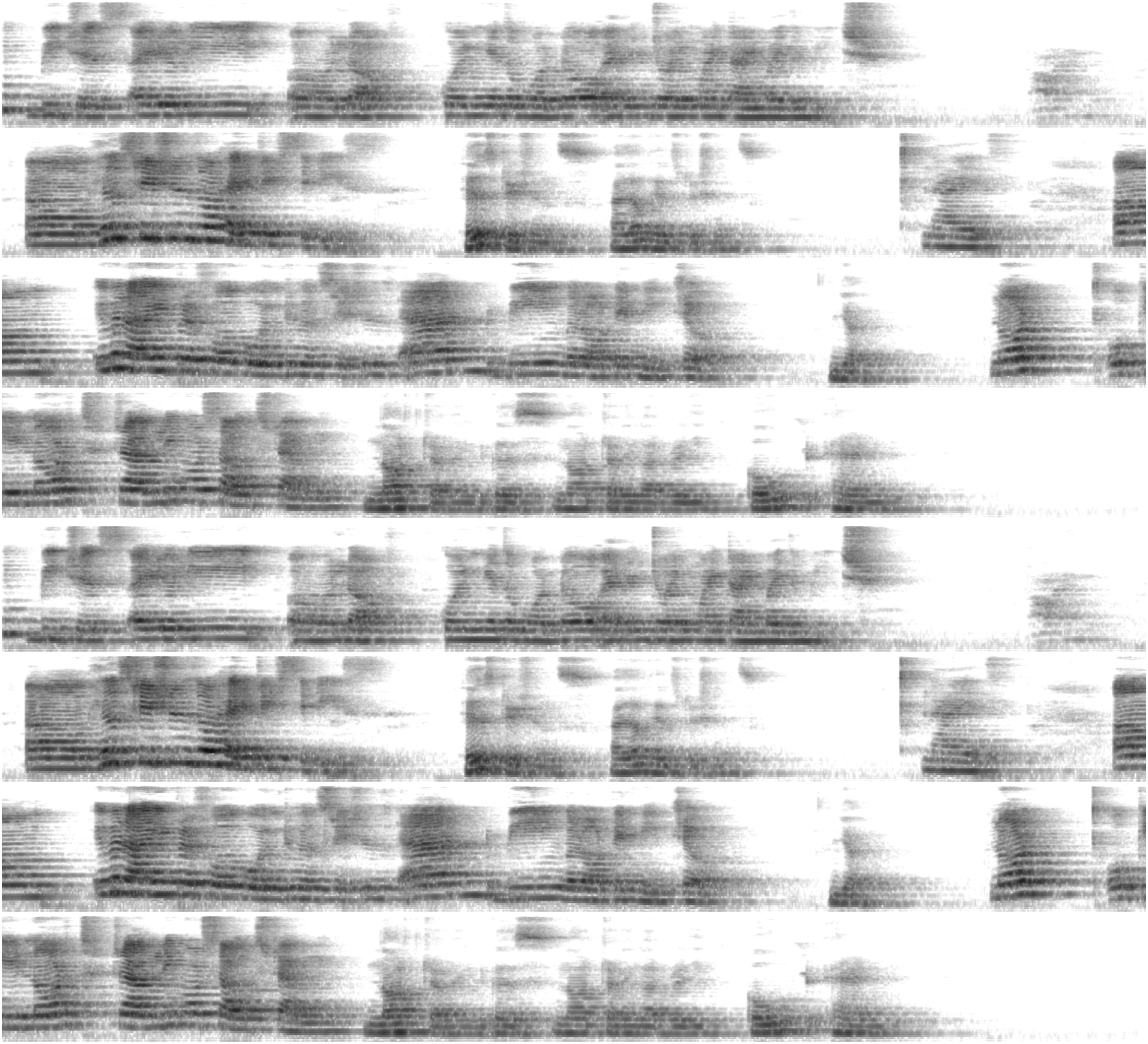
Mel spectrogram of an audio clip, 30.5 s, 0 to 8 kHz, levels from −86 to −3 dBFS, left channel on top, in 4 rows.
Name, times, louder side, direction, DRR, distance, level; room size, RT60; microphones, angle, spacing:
voice 1, 0.0-2.6 2.9-5.8 6.9-7.1 7.8-10.0 13.8-14.2 15.0-15.6 15.9-20.0 21.8-22.2 22.6-25.1, right 1 dB, 55° right, -3 dB, 2.4 m, -24 dB
voice 2, 10.7-12.6 20.8-21.0 25.3-27.6 27.8-28.8, left 1 dB, ahead, -1 dB, 1.2 m, -30 dB
11.5 x 4.9 x 2.5 m, 0.80 s
head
